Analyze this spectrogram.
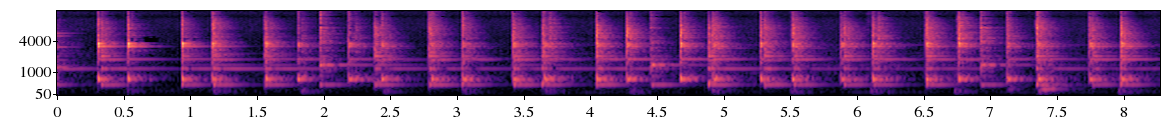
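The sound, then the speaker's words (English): A metallic percussion bell plays the second bell part of a full drum recording: a steady, interlocking rhythmic pattern of bright, ringing strikes, some accented and some quick doubled hits, repeating throughout with no voices. “Second bell.”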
